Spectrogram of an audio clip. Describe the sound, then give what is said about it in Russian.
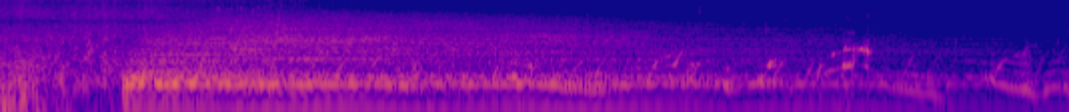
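A sudden splash as someone trips over a stone and plunges into river water, followed by a long stretch of bubbling and gurgling over a low, steady hum. “Вдруг о камень он споткнулся, прямо в речку окунулся.”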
